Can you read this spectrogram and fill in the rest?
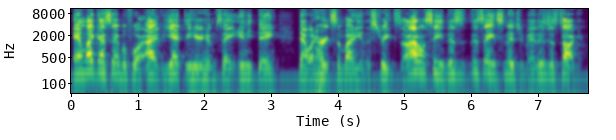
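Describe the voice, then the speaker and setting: A man's voice: a little high, brisk, hardly any pauses, a bit bright. An American man hosting a commentary stream, reacting off the cuff in a casual, colloquial, conversational way. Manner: conversational, colloquial, often ends phrases with "man". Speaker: host of a commentary livestream.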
